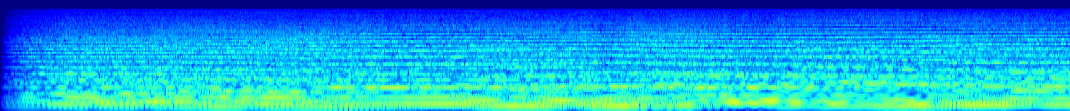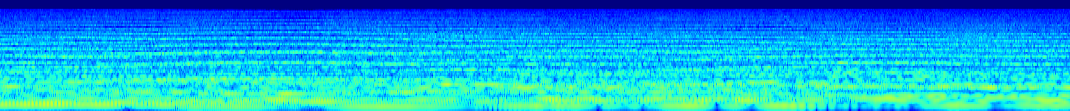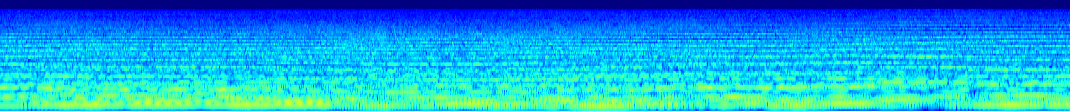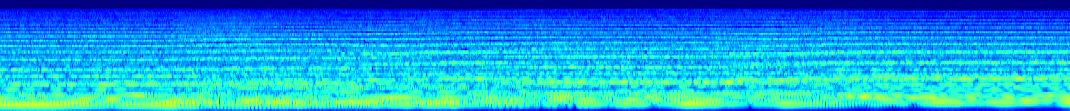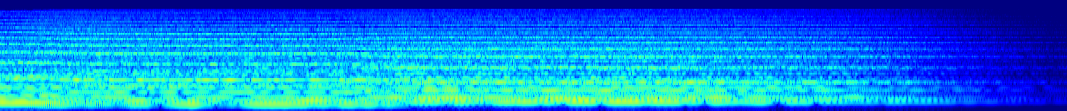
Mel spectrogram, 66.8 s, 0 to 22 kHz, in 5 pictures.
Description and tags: Civil Destruction 2(No FX)
beat, drumloop, melody, pad, phase, progression, sequence, strings, synth, techno, trance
